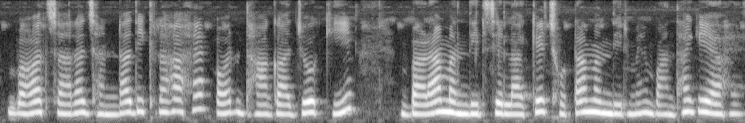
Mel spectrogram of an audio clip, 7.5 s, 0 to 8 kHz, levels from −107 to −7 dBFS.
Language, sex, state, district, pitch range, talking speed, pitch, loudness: Hindi, female, Jharkhand, Deoghar, 230-275 Hz, 170 wpm, 250 Hz, -15 LUFS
